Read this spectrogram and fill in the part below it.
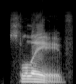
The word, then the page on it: slave: American English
